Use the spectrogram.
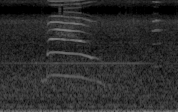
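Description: A kitten gives a thin, high meow, brief and close, over a faint background hum.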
